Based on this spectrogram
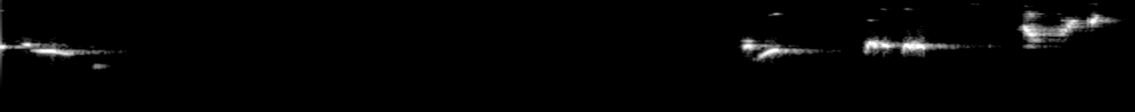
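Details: Oriental magpie-robin whistles played to prompt caged birds to sing: one falling whistle, a long silence, then a swooping note, a doubled whistle and a quick rising high flourish.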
